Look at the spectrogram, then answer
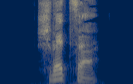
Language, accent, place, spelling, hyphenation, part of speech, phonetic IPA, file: German, Germany, Berlin, Schwätzer, Schwät‧zer, noun, [ˈʃvɛt͜sɐ], De-Schwätzer.ogg
- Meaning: windbag, babbler, prattler, chatterer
